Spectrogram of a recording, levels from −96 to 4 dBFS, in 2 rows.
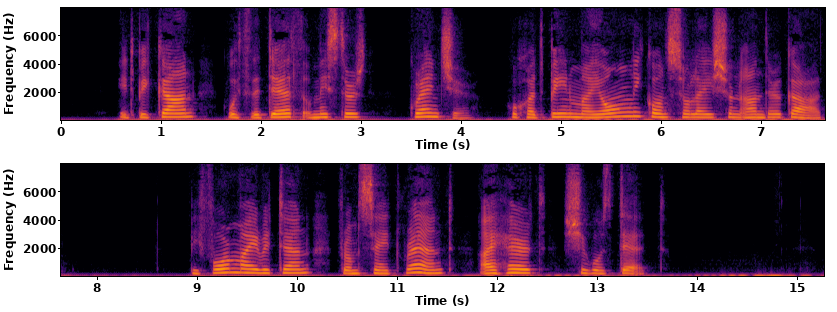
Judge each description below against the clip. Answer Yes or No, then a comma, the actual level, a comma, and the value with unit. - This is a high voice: Yes, high, 235 Hz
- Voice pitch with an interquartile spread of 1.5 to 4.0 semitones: Yes, average, 2.7 semitones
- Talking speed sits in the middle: No, slow, 105 wpm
